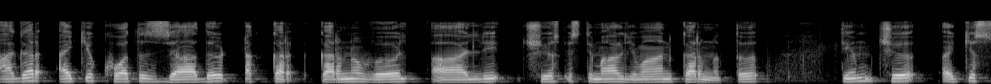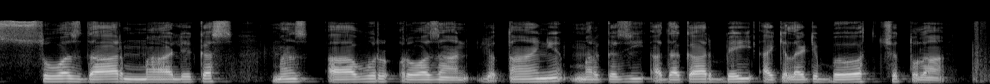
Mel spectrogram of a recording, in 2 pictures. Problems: background sounds at intervals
